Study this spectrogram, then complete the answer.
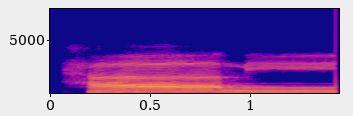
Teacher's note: jangan terdengar seperti akhirnya hamzah ya.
